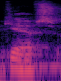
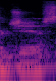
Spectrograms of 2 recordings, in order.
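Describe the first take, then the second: First: GIFS with a hard G, as in gift. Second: GIFS said with a J sound, like jifs; soft G. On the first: Showing viewers one way to say the word, gifs with hard G. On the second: Offering viewers the other way to say it, gifs with soft G. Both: Shown as a demonstration. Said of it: "depending on how you like to say that word".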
